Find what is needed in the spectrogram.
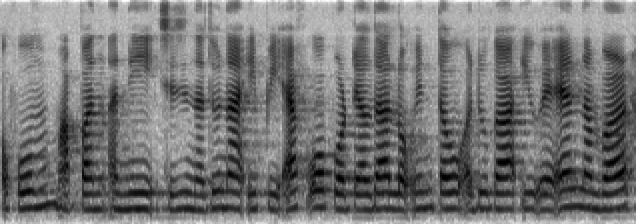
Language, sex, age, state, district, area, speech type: Manipuri, female, 30-45, Manipur, Kakching, rural, read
